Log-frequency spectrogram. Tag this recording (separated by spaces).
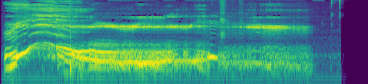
scard shock o-my nada nope surprise just-no na not-that o noooooooo shoke no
